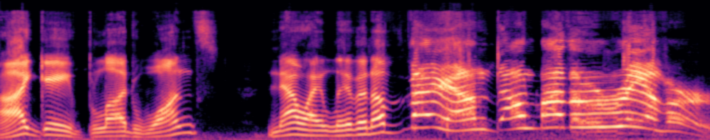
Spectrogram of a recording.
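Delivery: "van" dragged out long and loud. Reading a line after a request for an impression: bad Chris Farley impression. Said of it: "that was a little bit more Alex Jones than Chris Farley".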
